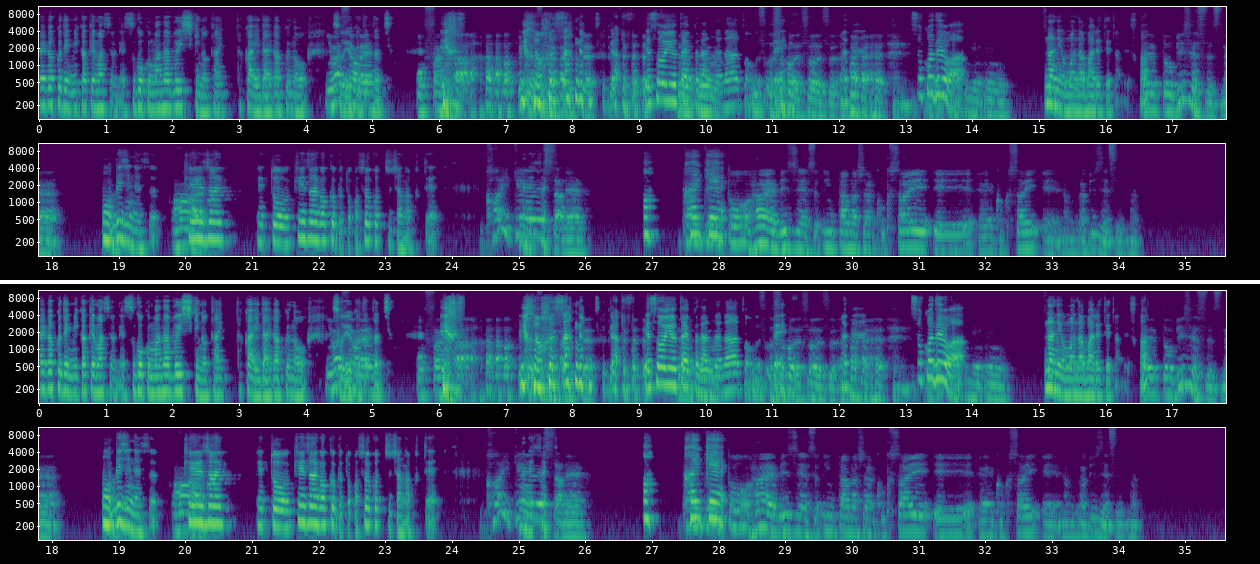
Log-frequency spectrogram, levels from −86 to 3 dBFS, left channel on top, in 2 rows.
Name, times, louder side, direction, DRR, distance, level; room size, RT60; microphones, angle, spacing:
voice 1, 0.0-4.2 4.5-5.1 6.0-6.3 7.2-8.7 9.1-11.2 12.0-12.2 13.2-13.9 15.1-16.1 16.5-16.7 18.7-19.6 20.0-20.6 21.1-23.8 25.0-25.4 26.9-27.1 27.5-28.1, right 3 dB, 35° right, 0.4 m, -25 dB
voice 2, 4.3-5.1 5.7-9.2 9.6-10.2 10.7-13.5 13.9-14.5 15.1-15.8 16.5-18.1 18.8-19.0 19.8-20.4 24.5-26.0 27.4-34.3, left 1 dB, 20° left, 0.8 m, -31 dB
3.5 x 2.5 x 3.2 m
head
